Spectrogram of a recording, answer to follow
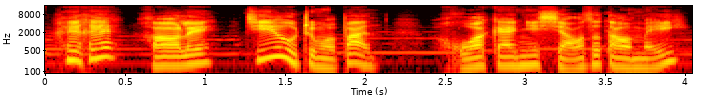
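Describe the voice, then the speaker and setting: A woman's voice: deep voice, very animated, a little slow, soft background music, voice pushed down, full character voice. A woman voicing a sly, lecherous and cruel village man who snickers and bellows threats in a storybook tale. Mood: scheming. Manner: leering snicker, shouting threats.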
